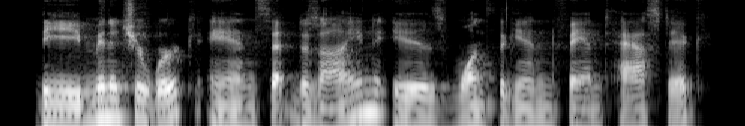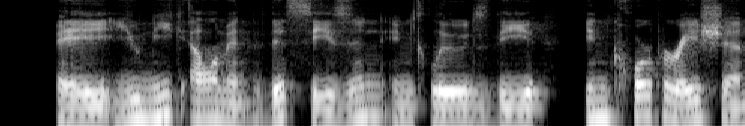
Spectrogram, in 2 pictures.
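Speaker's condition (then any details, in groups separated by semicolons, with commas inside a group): No condition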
